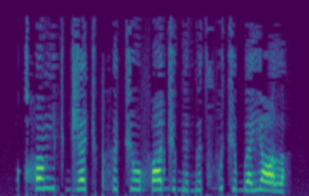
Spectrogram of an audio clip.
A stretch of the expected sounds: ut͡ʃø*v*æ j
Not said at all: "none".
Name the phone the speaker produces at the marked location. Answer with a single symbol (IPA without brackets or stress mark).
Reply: b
